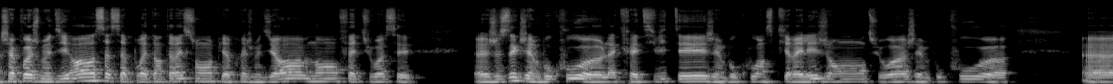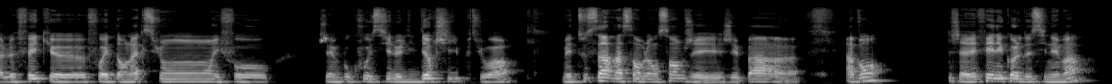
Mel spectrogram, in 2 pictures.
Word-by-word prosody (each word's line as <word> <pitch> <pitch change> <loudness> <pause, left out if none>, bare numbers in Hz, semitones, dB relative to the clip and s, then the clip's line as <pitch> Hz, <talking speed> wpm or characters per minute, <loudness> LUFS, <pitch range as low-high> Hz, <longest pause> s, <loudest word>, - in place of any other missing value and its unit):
chaque 130 +4 +2
fois 155 -1 +7
je 150 - -1
me 130 - 0
dis: 130 +2 0
«Oh, 170 +4 +5
ça, 165 -2 +2
ça 155 - 0
pourrait 125 -1 -1
être - - -5
intéressant.» 135 +1 -1
puis - - -7
après, 115 +2 -4
je 115 - -8
me 115 - -5
dis: 120 +3 -4
«Oh 140 +3 +2
non, 135 0 -4
en 135 0 -2
fait», 125 -2 -2
tu 120 -1 -11
vois? 125 0 0
C'est 110 -4 -5 0.6
heu 120 0 +1
je 125 +2 -1
sais 150 +8 +3
que 170 - -3
j'aime 130 -4 +1
beaucoup, 135 +3 +1
heu, 115 0 +5
la 110 0 -1
créativité, 130 +4 0
j'aime 115 -4 -4
beaucoup 115 +2 -7
inspirer 120 0 0
les 135 +4 +2
gens, 125 -1 -6
tu 125 -3 -11
vois? 120 +2 0
J'aime 115 -2 -6
beaucoup, 125 +3 -7
heu, 110 -2 0 0.8
heu, 110 0 0
le 115 +1 -2
fait, 140 +4 +3
qu'il 110 -4 +2
faut 115 +1 +2
être 115 - +3
dans 115 - 0
l'action, 130 0 -1
il 115 - -2
faut 110 -1 -3 0.4
j'aime 120 -1 -2
beaucoup 120 +3 -6
aussi 125 0 -1
le 115 - +2
leadership, 140 +4 0
tu - - -10
vois? 110 +1 -1 0.4
Mais, 115 0 -3
tout 120 - -3
ça 165 +2 +7
rassemble 135 -2 +2
ensemble, 135 +4 0
j'ai 105 -3 -1
j'ai 105 0 -5
pas, 120 -4 0
heu - - -11 0.5
avant 175 +2 0 0.5
j'avais 120 +1 +2
fait 150 +4 +4
une 140 - +4
école 140 -1 +3
de 120 - -1
cinéma 120 +6 0
125 Hz, 200 wpm, -23 LUFS, 115-135 Hz, 0.8 s, fois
